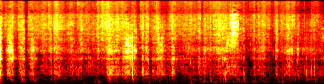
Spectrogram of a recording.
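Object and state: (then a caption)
Stainless steel kitchen sink being scrubbed. A hand in a yellow rubber glove scrubs the bottom of a stainless steel kitchen sink around the drain with a sponge, through a layer of soapy foam. The rubbing makes a continuous wet, sudsy swishing with squeaky and crackling bits and brief louder strokes, mostly in the mid and high range with little low end.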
